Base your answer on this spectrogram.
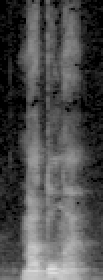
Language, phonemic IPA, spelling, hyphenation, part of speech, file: Dutch, /ˌmaːˈdɔ.naː/, madonna, ma‧don‧na, noun, Nl-madonna.ogg
- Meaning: Madonna, in particular an artistic depiction of Mary with the infant Jesus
